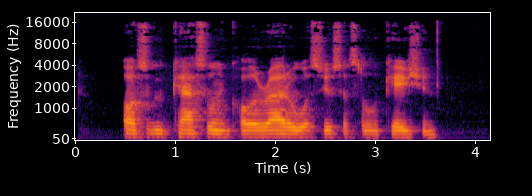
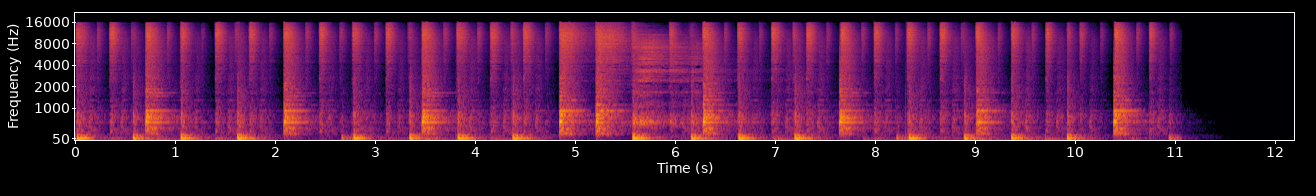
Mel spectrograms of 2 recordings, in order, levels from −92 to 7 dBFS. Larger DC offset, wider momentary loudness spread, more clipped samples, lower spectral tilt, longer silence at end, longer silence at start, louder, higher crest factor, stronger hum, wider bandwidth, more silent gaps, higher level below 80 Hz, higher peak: neither; first, 11 LU vs 7 LU; neither; about the same, -3.5 dB/octave vs -3.5 dB/octave; second, 0.55 s vs 1.15 s; first, 0.5 s vs 0 s; about the same, -20 LUFS vs -21 LUFS; about the same, 20 dB vs 22 dB; neither; about the same, 17 kHz vs 16.5 kHz; neither; second, -66 dBFS vs -28 dBFS; about the same, -2 dBFS vs 0 dBFS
